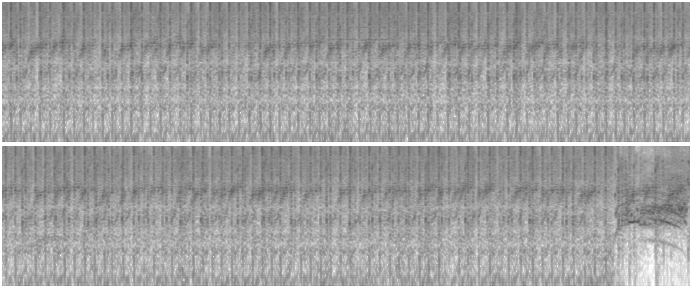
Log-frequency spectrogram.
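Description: A water blaster fires in rapid bursts of splashing.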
